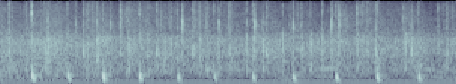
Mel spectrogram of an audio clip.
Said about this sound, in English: Aren't these kids great? Let's give God some thank yous through our applause for our children.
